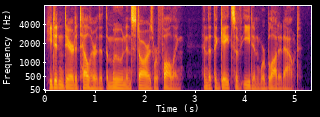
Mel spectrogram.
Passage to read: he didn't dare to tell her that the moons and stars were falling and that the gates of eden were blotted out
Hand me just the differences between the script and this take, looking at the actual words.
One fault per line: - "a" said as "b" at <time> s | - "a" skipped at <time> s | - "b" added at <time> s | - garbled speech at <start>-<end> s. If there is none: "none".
- "moons" said as "moon" at 1.3 s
